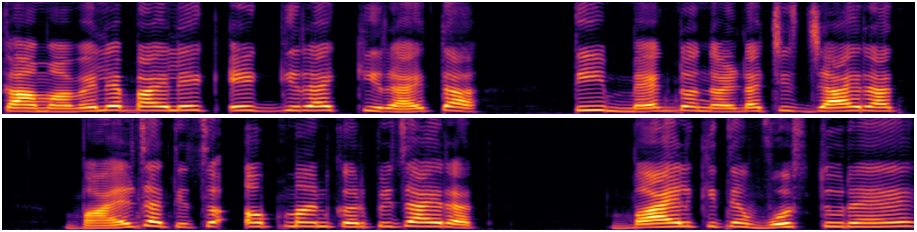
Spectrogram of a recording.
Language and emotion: Goan Konkani, disgusted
